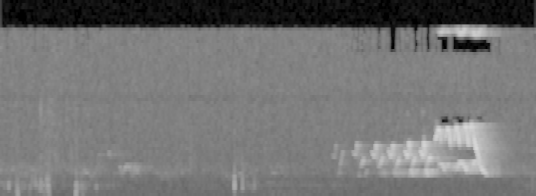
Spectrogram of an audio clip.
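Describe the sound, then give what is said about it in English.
An American redstart sings a song resembling a Blackburnian warbler's: a high, thin song of rapid repeated notes rising toward a sharp, very high-pitched ending, with a few soft footstep-like thumps earlier and no talking. “So we got a red start that's kind of mimicking the Black Burning Warbler song.”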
